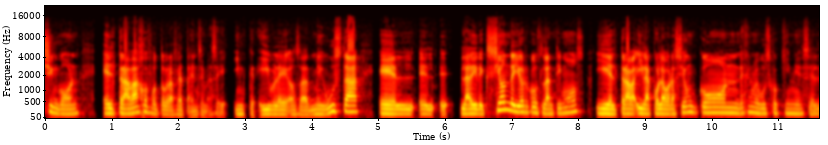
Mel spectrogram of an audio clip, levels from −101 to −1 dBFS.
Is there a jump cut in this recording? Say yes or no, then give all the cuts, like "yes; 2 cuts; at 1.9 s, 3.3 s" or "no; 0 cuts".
yes; 1 cut; at 8.2 s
